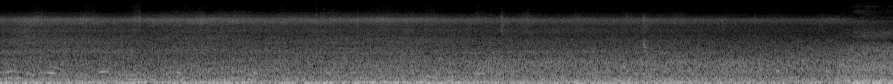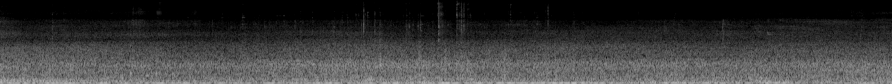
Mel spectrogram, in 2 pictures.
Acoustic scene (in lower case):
street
